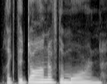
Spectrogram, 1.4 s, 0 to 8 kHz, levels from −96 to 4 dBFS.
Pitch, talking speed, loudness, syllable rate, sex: 195 Hz, 250 wpm, -14 LUFS, 4.9 syllables/s, female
